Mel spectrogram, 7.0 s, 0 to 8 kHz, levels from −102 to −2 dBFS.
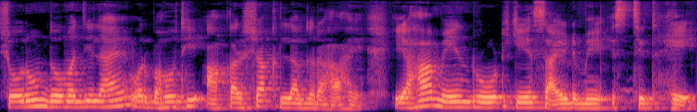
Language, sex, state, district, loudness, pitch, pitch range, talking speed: Hindi, male, Maharashtra, Solapur, -26 LUFS, 135 Hz, 120-150 Hz, 165 wpm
